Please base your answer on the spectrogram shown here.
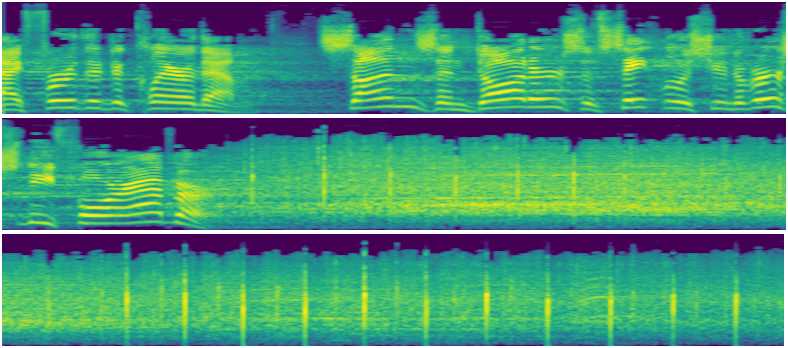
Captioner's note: cheers and applause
